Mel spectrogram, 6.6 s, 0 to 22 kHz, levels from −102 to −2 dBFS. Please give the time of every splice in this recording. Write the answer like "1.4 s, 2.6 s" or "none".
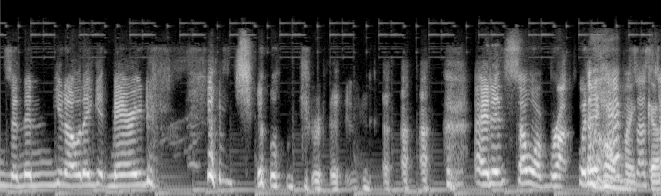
5.7 s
